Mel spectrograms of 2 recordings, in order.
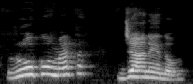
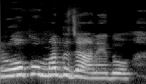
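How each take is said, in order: First: The pause comes after मत. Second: The pause comes after रोको.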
